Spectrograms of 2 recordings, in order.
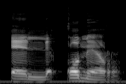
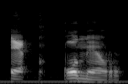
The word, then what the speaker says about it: al-qamar: with one of them, the lam of alif lam is pronounced and carries sukun, e.g. al-qamar, and not aq-qamar.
